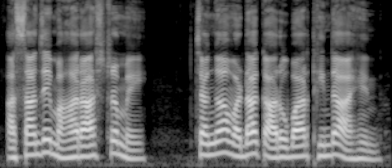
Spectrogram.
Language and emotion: Sindhi, neutral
